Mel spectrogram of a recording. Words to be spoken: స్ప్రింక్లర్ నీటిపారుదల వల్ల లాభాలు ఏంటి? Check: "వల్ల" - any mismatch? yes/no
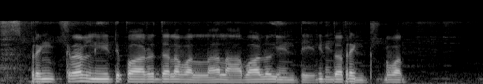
no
